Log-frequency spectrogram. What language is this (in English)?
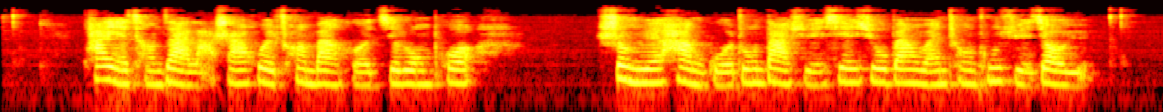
Chinese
